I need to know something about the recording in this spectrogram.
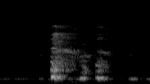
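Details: One brief voluntary cough followed by a couple of short throat-clearing bursts from a patient lying on the abdomen, head turned to the side, in a nursing student's postural drainage and percussion-vibration skills demonstration.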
